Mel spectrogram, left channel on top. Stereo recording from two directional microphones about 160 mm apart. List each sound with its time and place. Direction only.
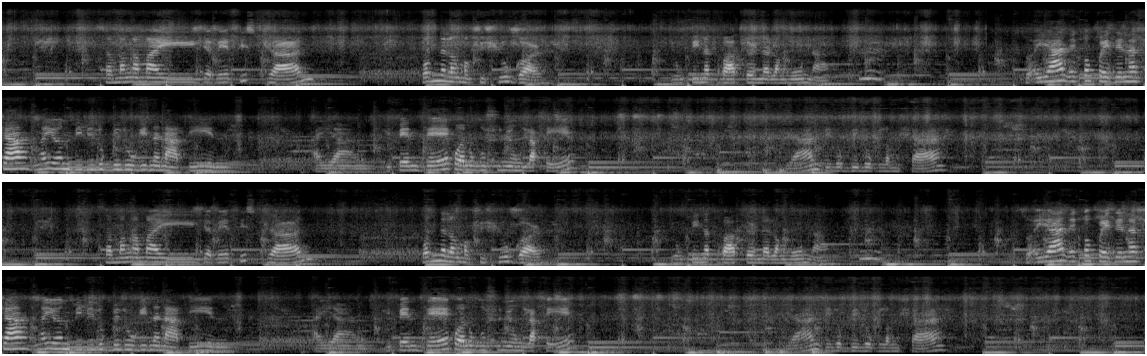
1.0 s speech: 20° right (ahead or behind)
4.2 s speech: 20° right (ahead or behind)
6.9 s speech: 20° right (ahead or behind)
10.2 s a woman's voice: centre (ahead or behind)
15.3 s a woman's voice: centre (ahead or behind)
